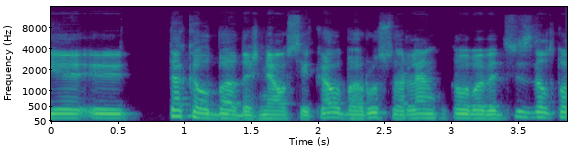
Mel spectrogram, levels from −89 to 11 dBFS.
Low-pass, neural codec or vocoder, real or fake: 14.4 kHz; none; real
